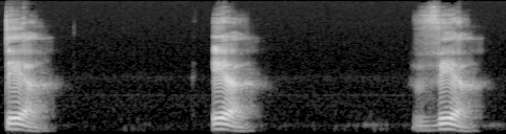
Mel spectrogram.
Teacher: ein R wird nicht gesprochen sondern nur a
